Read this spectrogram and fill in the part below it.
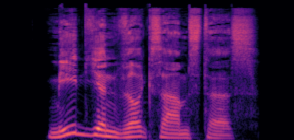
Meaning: strong/mixed nominative/accusative neuter singular superlative degree of medienwirksam
- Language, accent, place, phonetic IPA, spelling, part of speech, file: German, Germany, Berlin, [ˈmeːdi̯ənˌvɪʁkzaːmstəs], medienwirksamstes, adjective, De-medienwirksamstes.ogg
